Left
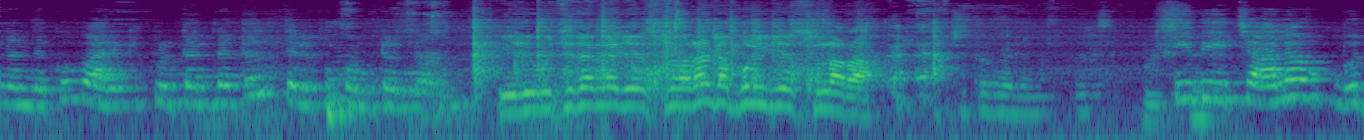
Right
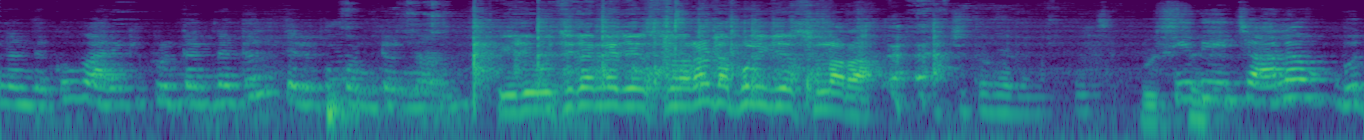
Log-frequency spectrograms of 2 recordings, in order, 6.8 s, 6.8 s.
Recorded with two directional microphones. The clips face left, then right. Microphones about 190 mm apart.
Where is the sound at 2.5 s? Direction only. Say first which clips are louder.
Right 1 dB; 5° right (ahead or behind).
